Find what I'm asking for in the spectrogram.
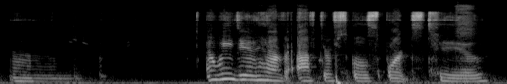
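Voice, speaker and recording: The pace is very slow. A woman talks in an American accent. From US Midwest, Kansas. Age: 60s. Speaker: interviewee. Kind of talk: casual interview. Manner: hesitant, many fillers.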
